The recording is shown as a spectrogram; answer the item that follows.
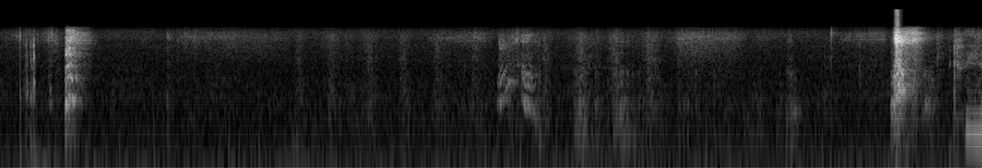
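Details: Playful puppy giving two sharp, short yaps about five seconds apart, with a person talking softly and coaxing it to speak between them; otherwise quiet indoors.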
